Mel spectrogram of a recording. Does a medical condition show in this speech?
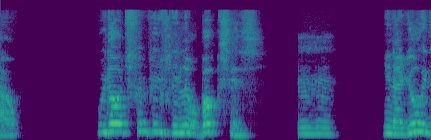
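Yes: cerebral palsy.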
